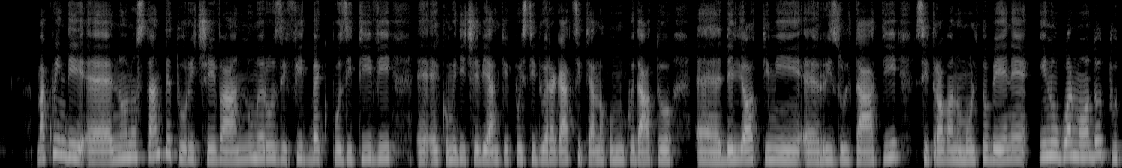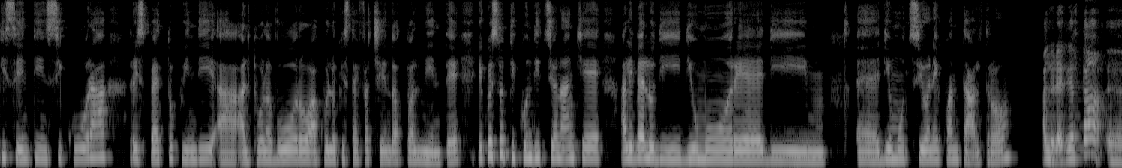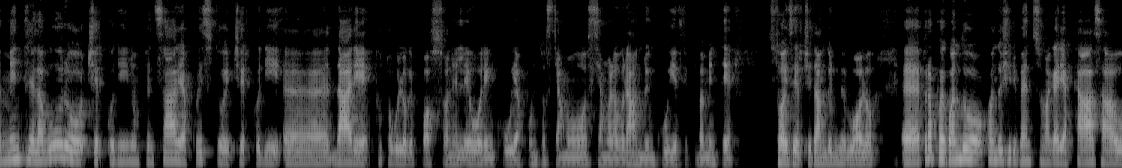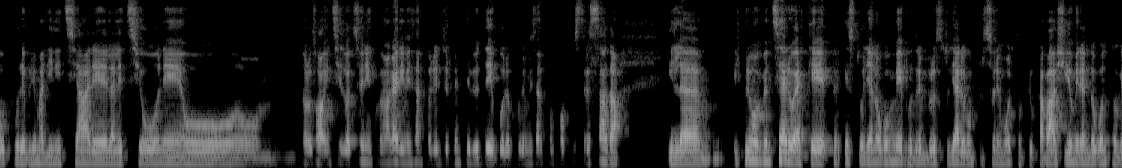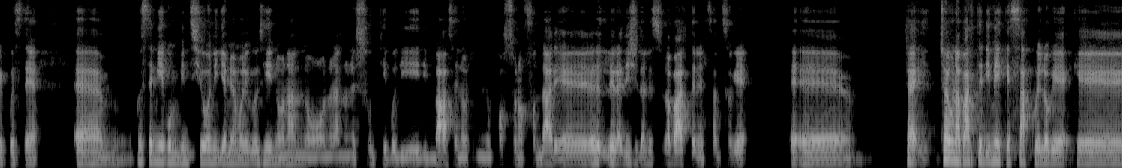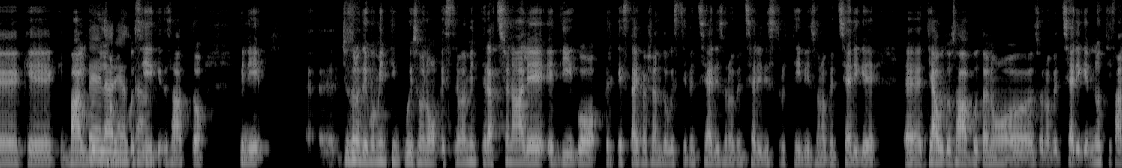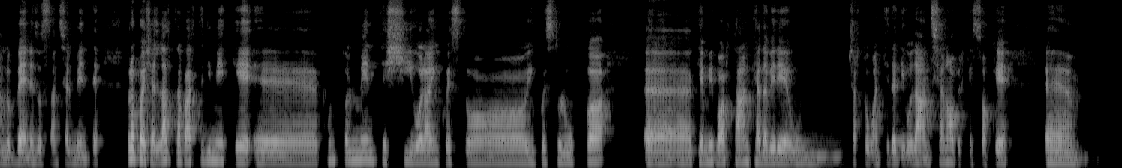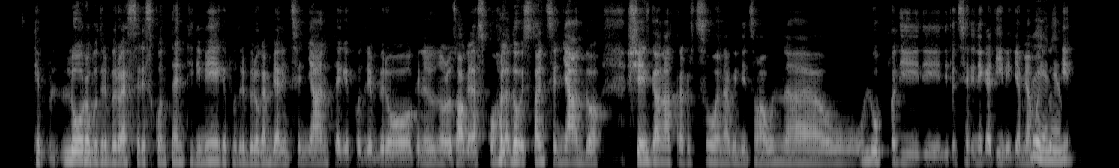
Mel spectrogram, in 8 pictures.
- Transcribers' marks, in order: laughing while speaking: "feedback"; tongue click; tapping; laughing while speaking: "eh, ehm"; "cioè" said as "ceh"; in English: "loop"; laughing while speaking: "scuola"; in English: "loop"
- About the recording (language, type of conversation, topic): Italian, advice, Perché mi sento un impostore al lavoro nonostante i risultati concreti?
